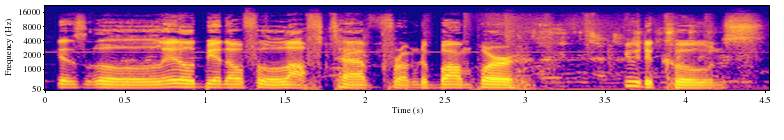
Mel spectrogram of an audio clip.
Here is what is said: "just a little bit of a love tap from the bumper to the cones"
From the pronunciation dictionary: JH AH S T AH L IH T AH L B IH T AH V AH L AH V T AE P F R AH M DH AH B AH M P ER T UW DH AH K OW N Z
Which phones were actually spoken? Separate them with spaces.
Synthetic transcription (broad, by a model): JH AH S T AH L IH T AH L B IH T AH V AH L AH F T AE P F R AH M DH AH B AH M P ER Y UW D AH K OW N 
